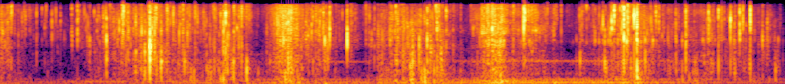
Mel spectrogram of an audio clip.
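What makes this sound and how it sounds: A solid handful of clear slime with colored beads is stretched and squeezed with both hands. The beads give off dense, bright crunching and crackling bursts, with little low end beneath.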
